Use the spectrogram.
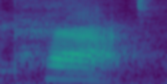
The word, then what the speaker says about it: pat: Because all you have to do is open your mouth about as wide as you can and make it long. Everybody pat.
